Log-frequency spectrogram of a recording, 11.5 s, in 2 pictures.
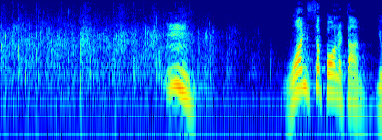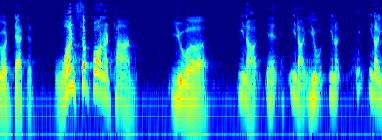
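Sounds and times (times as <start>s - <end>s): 
audience applause: 0.0s - 3.9s
speech: 2.5s - 3.0s, 4.3s - 11.4s.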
